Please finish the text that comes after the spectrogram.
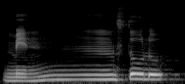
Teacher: இஹ்ஃபா பண்ணி ஓதணும், மறைச்சு குன்னா செஞ்சு ஓதணும்.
